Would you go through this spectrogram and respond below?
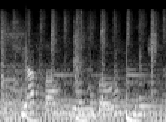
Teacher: Jadi pada kata siapa itu ee intonasinya tinggi, lalu ee sedang dan ee pada kata kunci turun. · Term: pola intonasi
